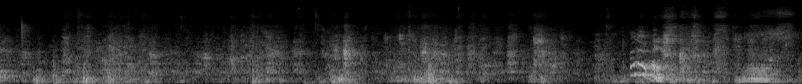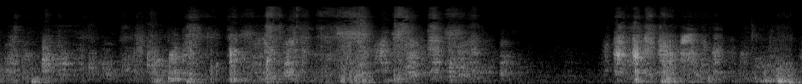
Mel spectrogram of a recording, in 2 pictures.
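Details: Pet Siberian Huskies romping together on a couch, breathing hard with fast panting and scuffling, a short tonal whine rising midway, and a man's voice faintly in the background.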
